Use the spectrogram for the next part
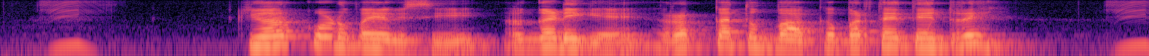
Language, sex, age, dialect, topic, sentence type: Kannada, male, 51-55, Dharwad Kannada, banking, question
